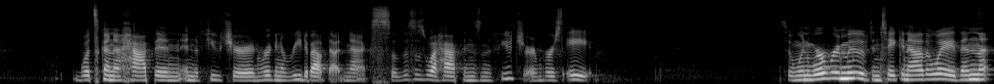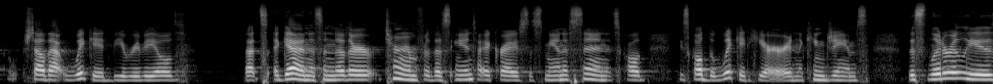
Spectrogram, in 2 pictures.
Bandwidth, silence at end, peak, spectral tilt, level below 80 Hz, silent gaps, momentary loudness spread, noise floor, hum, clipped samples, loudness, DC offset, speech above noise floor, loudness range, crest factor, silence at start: 18 kHz; 0 s; 0 dBFS; -5 dB/octave; -66 dBFS; none; 16 LU; -70 dBFS; none; under 0.1%; -21 LUFS; under 0.1%; 49 dB; 10 LU; 22 dB; 0.75 s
